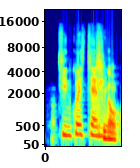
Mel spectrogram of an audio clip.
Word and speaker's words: Cinquecento: And then also the, I don't know if I pronounce this correctly, Cinquecento? Is that correct? – Cinquecento. – Oh, cin. – Yep. – Cinquecento. – Cinquecento, yes.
